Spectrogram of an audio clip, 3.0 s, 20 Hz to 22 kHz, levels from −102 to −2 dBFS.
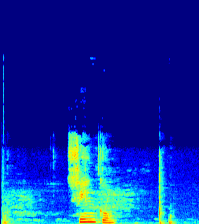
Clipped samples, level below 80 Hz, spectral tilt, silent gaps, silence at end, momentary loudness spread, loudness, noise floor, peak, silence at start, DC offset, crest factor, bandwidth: under 0.1%; -62 dBFS; -4 dB/octave; none; 0.4 s; 21 LU; -25 LUFS; -57 dBFS; -8 dBFS; 0.05 s; under 0.1%; 20 dB; 9.4 kHz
